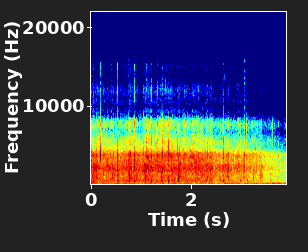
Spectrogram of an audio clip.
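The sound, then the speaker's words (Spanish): A burst of crowd applause and celebratory cheering played as an entrance sound effect, dense and steady with many overlapping claps, fairly loud, lasting a few seconds with no talking. “Yo escuché la celebración de entrada”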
